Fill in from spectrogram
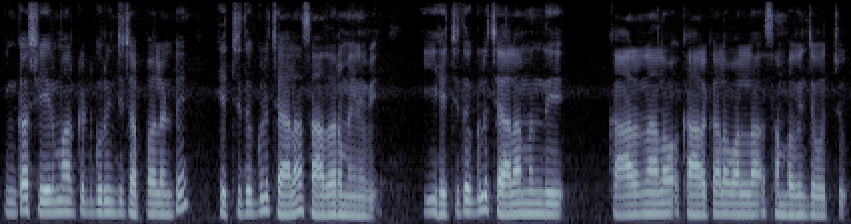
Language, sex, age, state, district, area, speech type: Telugu, male, 45-60, Andhra Pradesh, East Godavari, rural, spontaneous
